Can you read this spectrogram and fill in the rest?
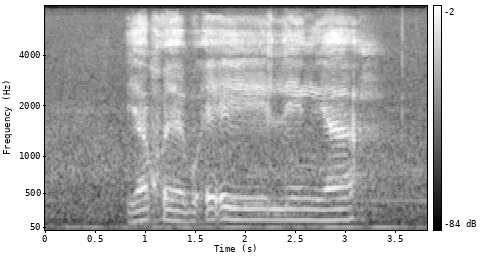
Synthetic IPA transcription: jakʰwɛbɔʔɛɪlɪŋ̩ja

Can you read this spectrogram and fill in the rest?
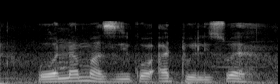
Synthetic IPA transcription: wɔnamazikʼɔʔad̥ʱweliswɛ

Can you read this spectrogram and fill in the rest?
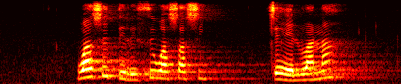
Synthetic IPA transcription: waʂitir̤isiwaʂaʂi | t͡ʃʼɛlwana

